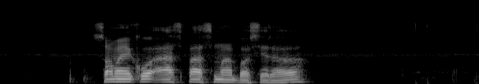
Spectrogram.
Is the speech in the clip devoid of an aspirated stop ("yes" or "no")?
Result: yes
